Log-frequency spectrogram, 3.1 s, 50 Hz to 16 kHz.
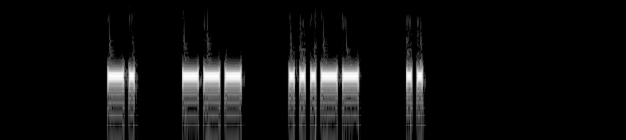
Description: Morse code, heard as a keyed tone, about 46 wpm, spaced as for 26 wpm, 690 Hz. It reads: NO3I
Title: USA Call Signs - 4 Characters - 3x Character Spacing - 45wpm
